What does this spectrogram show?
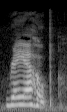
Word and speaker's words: Rayahope: Rayahope.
